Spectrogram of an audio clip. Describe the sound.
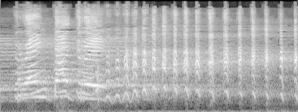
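A snippet of a cartoon closing theme: a high, childlike singing voice over bright accompaniment that breaks into a quick, bouncy string of repeated chanted syllables.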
